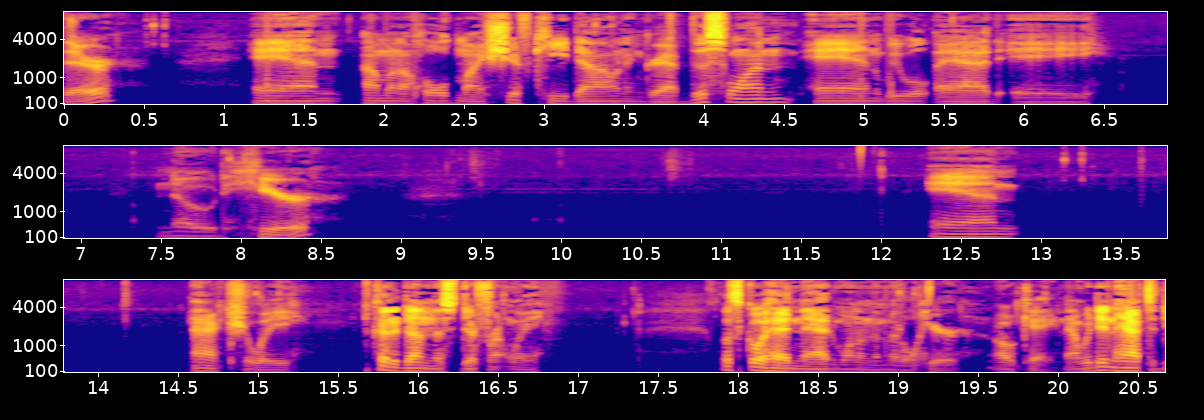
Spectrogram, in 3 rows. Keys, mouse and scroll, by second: 2.7 shift+click, 7.3 click, 12.6 click, 14.4-16.6 shift+drag, 18.4 click.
